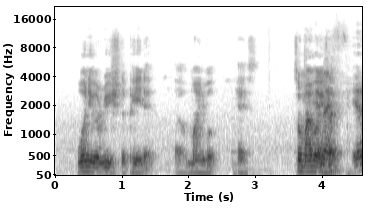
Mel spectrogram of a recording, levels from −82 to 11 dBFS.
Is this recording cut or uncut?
uncut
